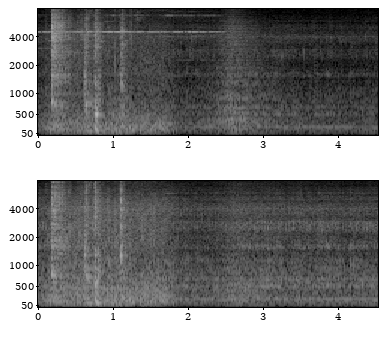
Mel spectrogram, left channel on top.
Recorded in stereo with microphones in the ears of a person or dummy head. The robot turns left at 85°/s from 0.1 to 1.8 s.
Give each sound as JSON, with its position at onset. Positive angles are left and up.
{"t": 0.2, "sound": "a rattle", "side_deg": 30, "distance_m": 2.5}
{"t": 2.1, "sound": "a whoosh", "side_deg": 35, "distance_m": 1.4}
